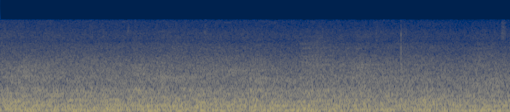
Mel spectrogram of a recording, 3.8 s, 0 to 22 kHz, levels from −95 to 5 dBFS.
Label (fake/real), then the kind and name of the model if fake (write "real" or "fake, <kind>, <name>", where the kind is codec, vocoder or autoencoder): real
